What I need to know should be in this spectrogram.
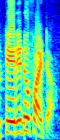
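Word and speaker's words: Pteridophyta: ब्रायोफाइटा और टियरों fighter P silent होता है इसके अंदर मैं इसके अंदर देखो फाइट के अंदर जो पी होता है वो साइलेंट होता है ठीक है पी नहीं पढ़ने का अपन लिखना होता है ये साइलेंट होता है तो टेरिडोफाइटा तो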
